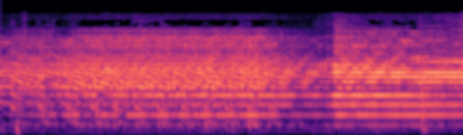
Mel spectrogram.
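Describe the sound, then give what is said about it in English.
A loud, sustained air horn sound effect blares for several seconds, a harsh, buzzy honk that holds steady and then jumps even louder near the end, with no voices. “Glad to have his air horn sound effects.”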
